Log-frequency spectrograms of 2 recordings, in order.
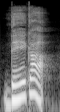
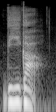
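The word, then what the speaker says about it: diga (네가): 所以呢，这第一个字不是 dega，而是 diga。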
